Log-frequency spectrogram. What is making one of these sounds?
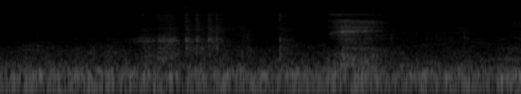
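A fabric curtain rustles as it is pulled.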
